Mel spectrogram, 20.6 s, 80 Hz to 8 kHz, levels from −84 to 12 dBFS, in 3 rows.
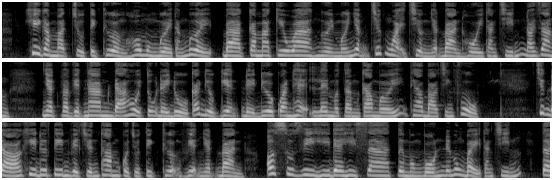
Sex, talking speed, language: female, 220 wpm, Vietnamese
